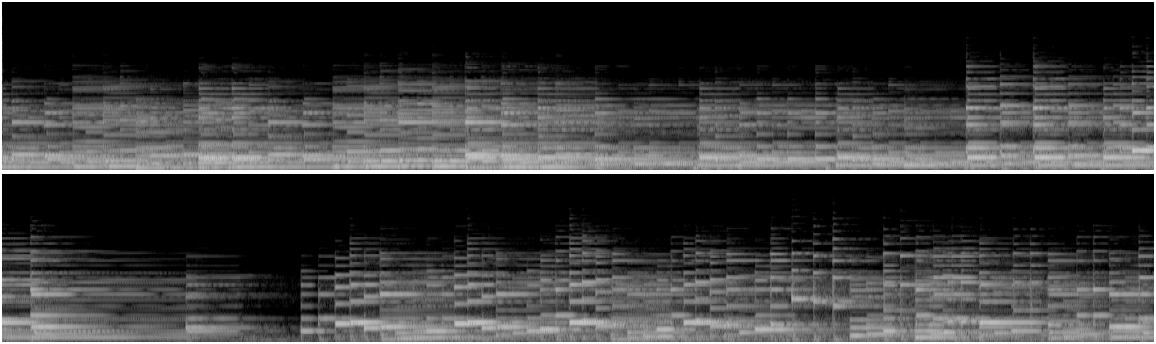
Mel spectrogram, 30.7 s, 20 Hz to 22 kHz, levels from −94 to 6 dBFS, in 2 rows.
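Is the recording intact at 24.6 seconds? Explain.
No. At 24.6 seconds the music sounds hollow and phasey, with a thinned tone. This comes from channel delay (comb filtering), which runs through the whole clip rather than just this moment. One channel arrives a fraction of a millisecond late, and when the two are summed to mono, content common to both cancels at evenly spaced frequencies. The first notch falls near 700 Hz and the next around 2 kHz.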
